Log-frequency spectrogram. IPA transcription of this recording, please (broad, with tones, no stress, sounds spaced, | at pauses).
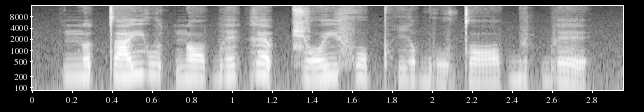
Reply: n o˧˥ t̚ t̪ a˧˥ j uː˥˨ t̚ n ɔː˧ b eː˧˥ k ɛː˥˨ p̚ t͡ɕ oː˧˥ j f o˥˨ pʰ i˧ ə̯ b uː˧˩ t̪ ɔː˧˥ b i˧ p̚ b eː˧˩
